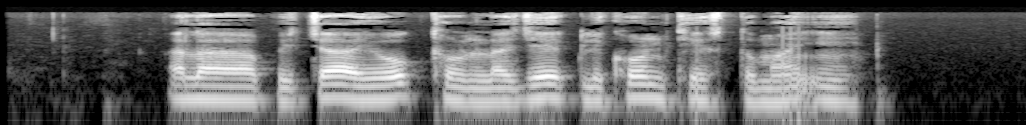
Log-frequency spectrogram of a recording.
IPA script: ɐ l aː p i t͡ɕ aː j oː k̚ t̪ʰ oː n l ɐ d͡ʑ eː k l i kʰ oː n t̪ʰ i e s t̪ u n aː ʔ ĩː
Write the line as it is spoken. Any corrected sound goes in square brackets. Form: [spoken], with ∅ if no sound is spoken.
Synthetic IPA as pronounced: ɐ l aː p i t͡ɕ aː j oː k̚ t̪ʰ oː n l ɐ d͡ʑ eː k l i kʰ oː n t̪ʰ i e s t̪ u [m] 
